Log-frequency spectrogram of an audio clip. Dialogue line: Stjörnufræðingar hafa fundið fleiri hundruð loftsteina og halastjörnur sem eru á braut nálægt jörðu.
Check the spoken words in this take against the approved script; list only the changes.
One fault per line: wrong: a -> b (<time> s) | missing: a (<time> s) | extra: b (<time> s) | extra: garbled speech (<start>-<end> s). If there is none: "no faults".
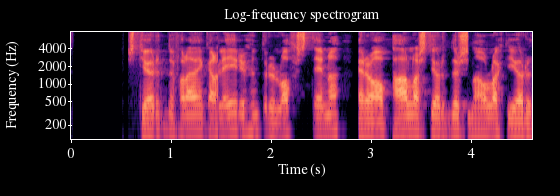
missing: hafa fundið (1.5 s)
missing: og halastjörnur sem (2.7 s)
wrong: braut -> halastjörnur (3.2 s)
